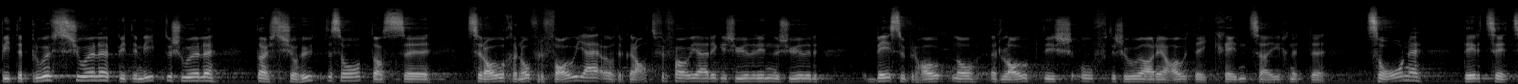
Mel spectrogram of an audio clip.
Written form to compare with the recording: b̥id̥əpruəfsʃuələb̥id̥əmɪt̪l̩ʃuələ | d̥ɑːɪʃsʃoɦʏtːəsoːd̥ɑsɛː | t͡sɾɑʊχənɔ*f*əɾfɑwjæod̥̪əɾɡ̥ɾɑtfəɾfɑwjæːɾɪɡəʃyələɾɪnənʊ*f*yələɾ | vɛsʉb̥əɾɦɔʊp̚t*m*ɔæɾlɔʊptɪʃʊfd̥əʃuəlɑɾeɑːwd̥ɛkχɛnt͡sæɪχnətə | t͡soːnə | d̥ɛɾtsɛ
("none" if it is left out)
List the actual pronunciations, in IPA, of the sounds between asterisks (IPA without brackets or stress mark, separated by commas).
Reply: f, ʃ, n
